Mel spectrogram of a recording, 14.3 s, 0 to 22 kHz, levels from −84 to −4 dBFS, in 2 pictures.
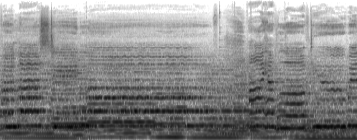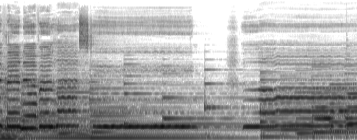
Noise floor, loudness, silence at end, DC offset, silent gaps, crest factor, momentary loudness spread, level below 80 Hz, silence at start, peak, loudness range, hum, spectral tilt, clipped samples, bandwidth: -33 dBFS; -13 LUFS; 0 s; under 0.1%; none; 12 dB; 7 LU; -30 dBFS; 0 s; 0 dBFS; 7 LU; none; -5 dB/octave; under 0.1%; 18 kHz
